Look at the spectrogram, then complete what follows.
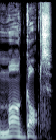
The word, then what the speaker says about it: Margot: other people, and Jean kept calling her Margot, pronouncing the T. Fontaine said, "No, Jean, the T is silent, as in Harlow."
